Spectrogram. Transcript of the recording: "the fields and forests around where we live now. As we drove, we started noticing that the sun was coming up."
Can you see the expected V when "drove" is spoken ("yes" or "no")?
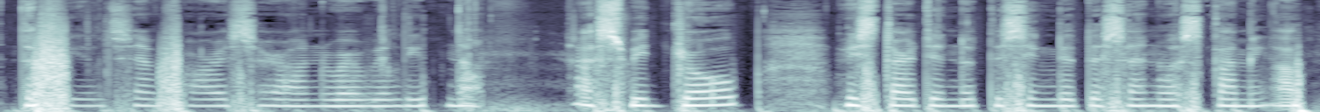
no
